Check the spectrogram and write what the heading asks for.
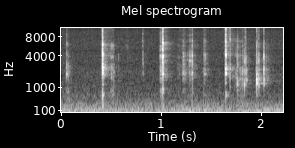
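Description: A few light, sharp clicks and taps at irregular intervals as small plastic parts of a handheld Digivice toy are handled.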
